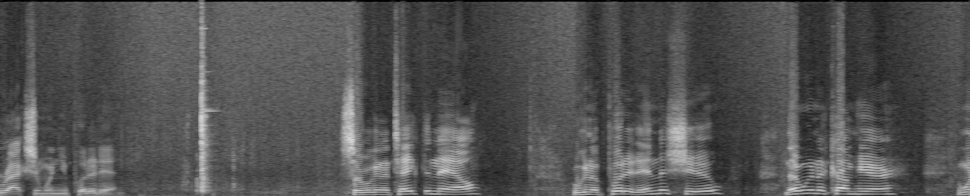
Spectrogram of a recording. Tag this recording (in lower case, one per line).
speech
